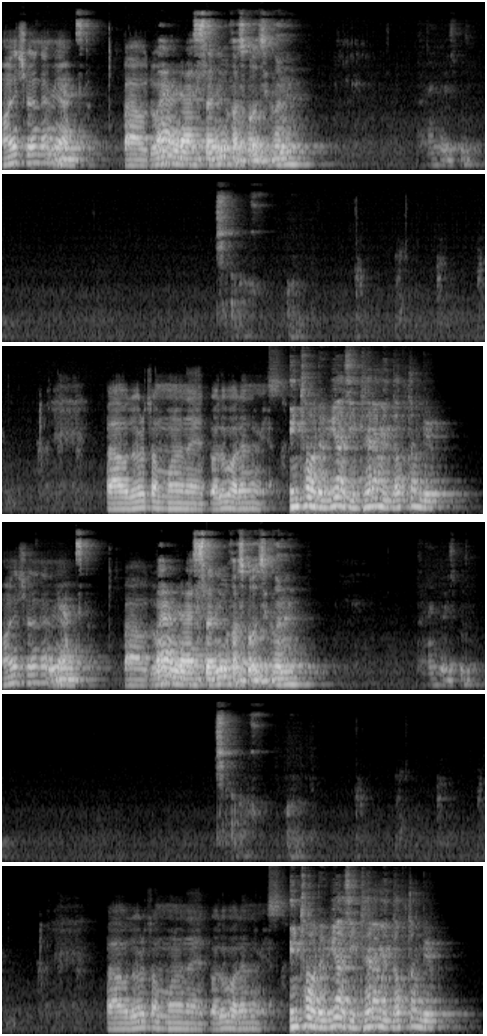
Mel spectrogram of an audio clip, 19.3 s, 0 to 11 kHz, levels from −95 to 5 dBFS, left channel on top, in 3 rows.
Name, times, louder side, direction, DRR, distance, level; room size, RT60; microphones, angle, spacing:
voice 1, 0.0-0.9 1.6-2.2 14.3-16.3, left 4 dB, 60° left, 0.5 m, -22 dB
voice 2, 0.6-0.9 2.0-3.9 5.7-5.9 9.3-9.4, right 2 dB, 30° right, 2.2 m, -19 dB
voice 3, 16.4-18.6, left 1 dB, 10° right, 0.9 m, -19 dB
15.0 x 6.2 x 7.5 m
head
